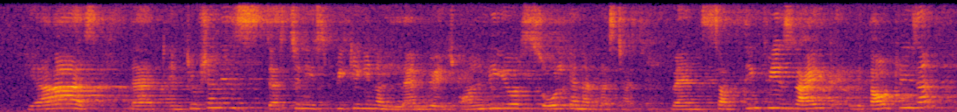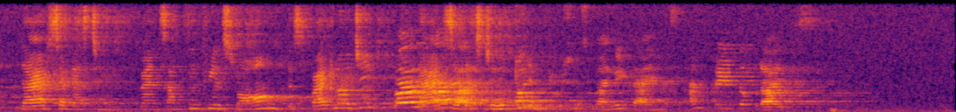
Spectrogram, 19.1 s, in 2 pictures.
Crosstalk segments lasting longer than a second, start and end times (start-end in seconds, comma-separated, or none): 13.8-15.1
